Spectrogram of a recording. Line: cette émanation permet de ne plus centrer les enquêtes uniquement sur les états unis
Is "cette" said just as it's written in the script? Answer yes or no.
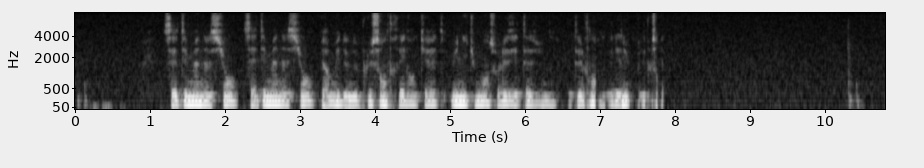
yes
